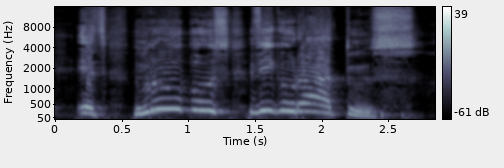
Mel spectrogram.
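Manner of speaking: Italian-sounding pronunciation, high and slow.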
